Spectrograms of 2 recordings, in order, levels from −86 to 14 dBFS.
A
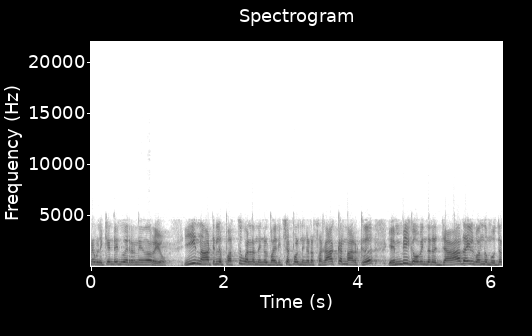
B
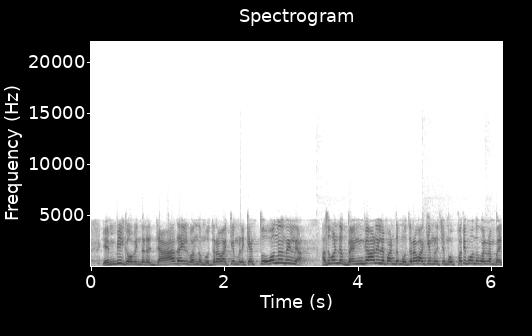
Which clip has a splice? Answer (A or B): B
